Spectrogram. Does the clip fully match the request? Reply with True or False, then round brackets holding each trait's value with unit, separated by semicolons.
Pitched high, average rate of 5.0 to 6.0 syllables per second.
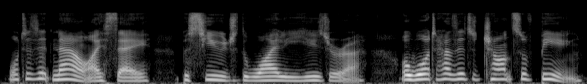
False (200 Hz; 4.4 syllables/s)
